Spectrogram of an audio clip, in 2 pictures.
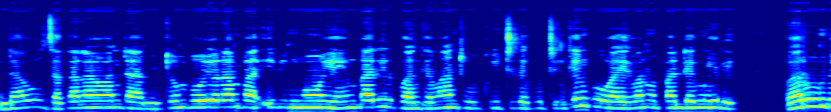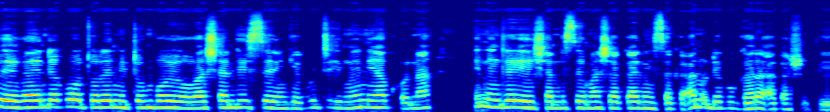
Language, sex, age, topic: Ndau, female, 36-49, health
